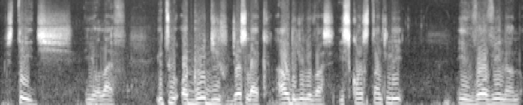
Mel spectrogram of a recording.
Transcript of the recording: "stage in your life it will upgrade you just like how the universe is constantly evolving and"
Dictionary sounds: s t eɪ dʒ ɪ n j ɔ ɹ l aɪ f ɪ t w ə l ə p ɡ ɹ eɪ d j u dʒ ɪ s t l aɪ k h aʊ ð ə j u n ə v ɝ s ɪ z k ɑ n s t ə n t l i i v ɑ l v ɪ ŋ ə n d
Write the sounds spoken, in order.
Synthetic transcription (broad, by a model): s t eɪ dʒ ɪ n j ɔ l aɪ f ɪ t w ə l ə ɡ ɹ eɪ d j u dʒ ɪ s t l aɪ k h aʊ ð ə j u n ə v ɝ s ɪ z k ɑ n s t ə n t l i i v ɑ l v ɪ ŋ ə n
